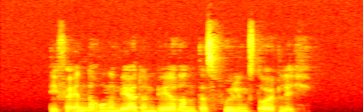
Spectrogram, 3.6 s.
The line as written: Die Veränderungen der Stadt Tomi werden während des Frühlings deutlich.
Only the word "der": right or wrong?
wrong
